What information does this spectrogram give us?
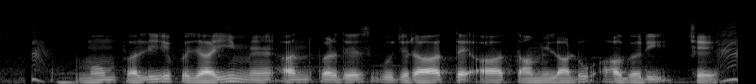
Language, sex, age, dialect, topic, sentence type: Maithili, male, 18-24, Bajjika, agriculture, statement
